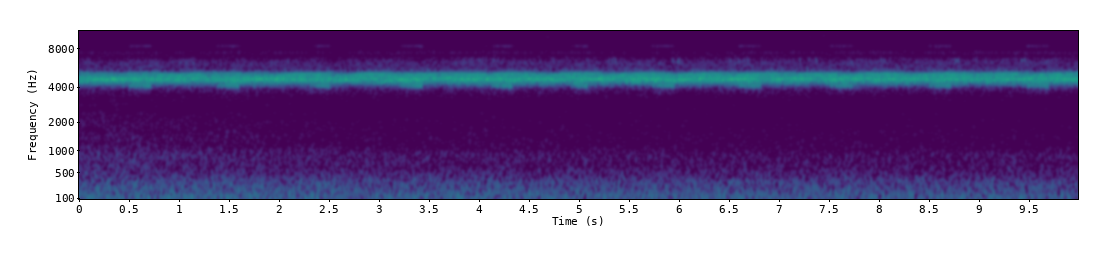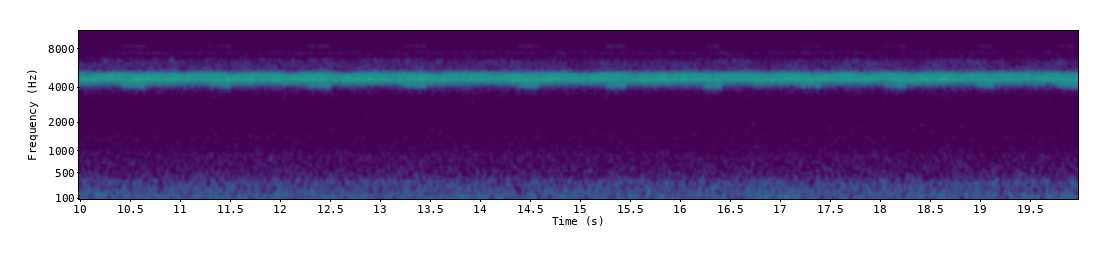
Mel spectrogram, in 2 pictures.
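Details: Autumn insects calling at night: a steady, shrill high-pitched trill that runs unbroken through the whole stretch with a faint pulsing texture. A low background hum sits beneath it.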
